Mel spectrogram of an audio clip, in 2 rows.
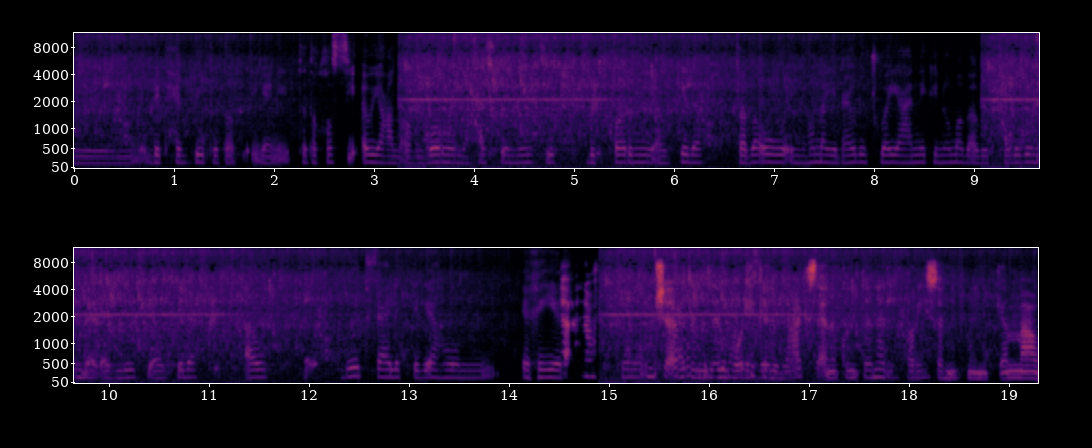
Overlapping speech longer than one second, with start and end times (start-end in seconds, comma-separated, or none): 15.4-16.8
